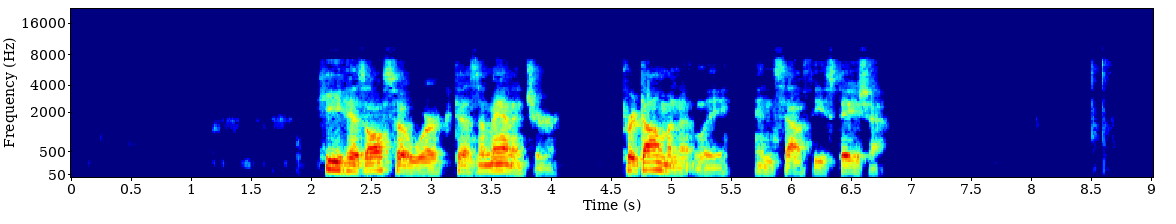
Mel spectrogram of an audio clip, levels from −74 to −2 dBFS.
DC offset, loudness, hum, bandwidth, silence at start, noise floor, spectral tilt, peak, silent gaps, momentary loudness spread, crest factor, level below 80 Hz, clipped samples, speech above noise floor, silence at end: under 0.1%; -18 LUFS; none; 7.8 kHz; 2.1 s; -86 dBFS; -6.5 dB/octave; 0 dBFS; none; 17 LU; 20 dB; -54 dBFS; under 0.1%; 69 dB; 2.25 s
